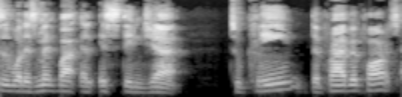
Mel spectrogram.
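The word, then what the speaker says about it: الاستنجاء: He says, and al-istinja, that is well known. The istinja, that is well known. Naam, al-istinja. And this is how it should be pronounced.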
